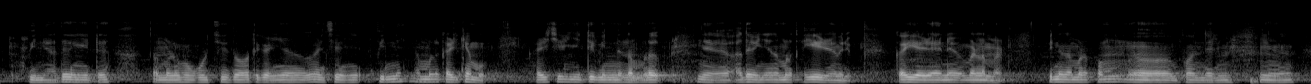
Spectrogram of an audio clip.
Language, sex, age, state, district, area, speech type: Malayalam, male, 18-30, Kerala, Idukki, rural, spontaneous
